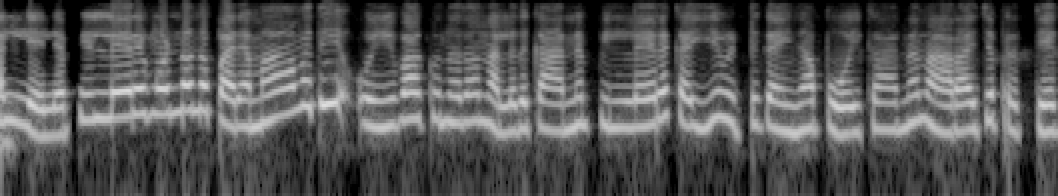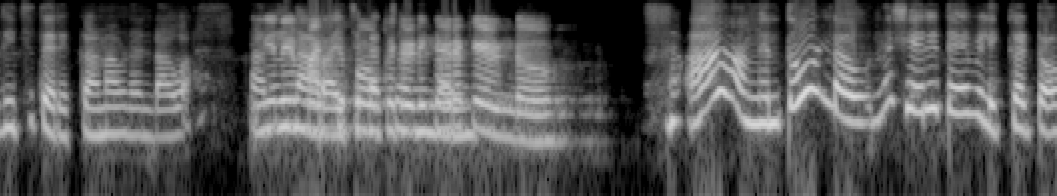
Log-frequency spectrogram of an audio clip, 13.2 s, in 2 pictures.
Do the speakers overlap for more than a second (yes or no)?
yes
